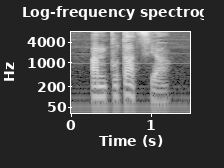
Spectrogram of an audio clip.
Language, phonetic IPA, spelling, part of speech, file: Polish, [ˌãmpuˈtat͡sʲja], amputacja, noun, Pl-amputacja.ogg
